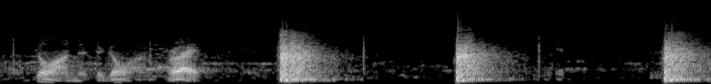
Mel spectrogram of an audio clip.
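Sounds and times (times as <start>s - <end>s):
speech: 0.4s - 2.2s
sharpshooter's gunshots fired at a target: 2.8s - 3.6s, 4.6s - 5.3s, 6.6s - 7.1s.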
